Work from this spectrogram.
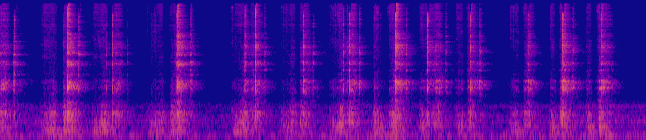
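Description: A knife chops bitter gourd (karela) into thin slices on a board, producing a steady run of crisp, close cutting taps in an uneven rhythm, clear and alone.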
